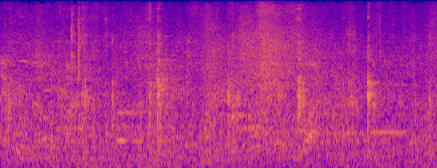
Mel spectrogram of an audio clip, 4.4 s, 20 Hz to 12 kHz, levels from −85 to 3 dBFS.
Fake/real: fake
